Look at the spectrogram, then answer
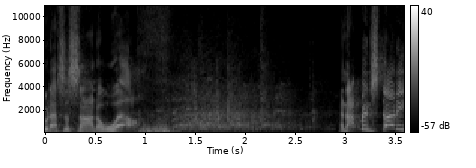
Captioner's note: laughter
